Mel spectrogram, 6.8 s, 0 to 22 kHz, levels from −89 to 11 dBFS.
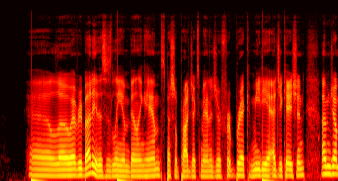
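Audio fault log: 0.62 s, 2.35 s, 5.25 s: DC step. Three times the waveform's zero line suddenly jumps off centre, by about -13 dBFS at the first two and about -15 dBFS at the last. Each jump lands as a dull low thump or click under the speech, which carries straight on. The offset doesn't hang around. It bleeds away through something acting like a 2 Hz high-pass, so the baseline settles back within a fraction of a second.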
